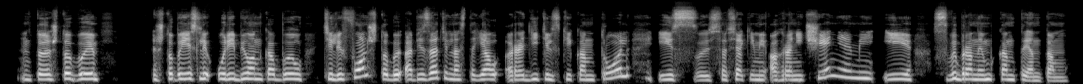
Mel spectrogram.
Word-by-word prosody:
Ну, 220 - -7
то 235 +2 +2
есть, 230 - +3
чтобы 250 0 +3 0.6
чтобы 245 +3 0
если 255 -1 +3
у 255 - +1
ребёнка 245 -1 +2
был 240 +1 0 0.2
телефон, 245 - +2
чтобы 235 - +1
обязательно 235 +1 0
стоял 230 +1 -1
родительский 220 +2 -2
контроль 260 - -1 0.3
и 225 +2 +1
с 200 -1 +2
со 205 +3 -4
всякими 215 -1 -2
ограничениями, 290 - 0
и 230 -1 +1 0.2
с - - +1
выбранным 240 -2 +2
контентом. 175 -7 -3
235 Hz, 135 wpm, -14 LUFS, 215-255 Hz, 0.6 s, есть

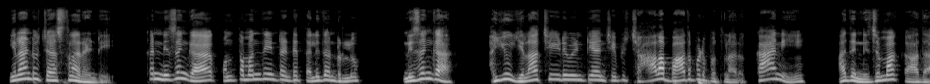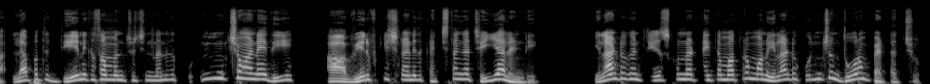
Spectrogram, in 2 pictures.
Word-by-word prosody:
ఇలాంటివి 250 +1 +3
చేస్తన్నారండి. 170 - +1 0.4
కానీ 255 0 0
నిజంగా 220 - +2 0.2
కొంతమందేంటంటే 215 +1 -1
తల్లిదండ్రులు 170 -1 -1 0.5
నిజంగా 235 +4 +4 0.5
అయ్యో! 210 +9 +2
ఇలా 190 +7 +3
చేయడమేంటి 220 -3 -2
అని 185 -3 -3
చెప్పి 180 +2 -5
చాలా 255 - +3
బాధపడిపోతున్నారు. 130 - -2 0.2
కానీ 205 - +1 0.5
అది 175 +1 +2
నిజమా? 180 - +2
కాదా? 115 0 -2 0.2
లేపోతే 185 +5 0 0.2
దేనికి 215 - +3
సంబంధించొచ్చిందనేది 200 -1 -2
కొంచెం 280 +4 +1
అనేది 210 -10 +2 0.5
ఆ - - +8 0.2
వెరిఫికేషననేది 210 - +1
ఖచ్చితంగా 245 - -1
చెయ్యాలండి. 140 - +2 0.6
ఇలాంటివి 250 - +5
గానీ 235 -5 -2
చేసుకున్నట్టయితే 215 +1 -2
మాత్రం 235 +5 -1
మనం 225 -6 +2
ఇలాంటివి 230 +2 0
కొంచెం 250 +5 -1
దూరం 245 +7 0
పెట్టచ్చు. 105 -8 -5
210 Hz, 115 wpm, -24 LUFS, 175-240 Hz, 0.6 s, ఆ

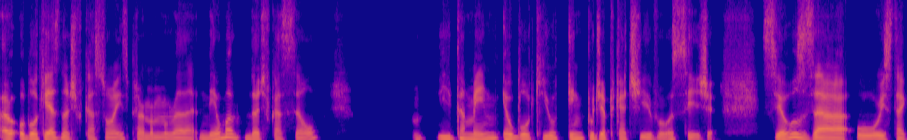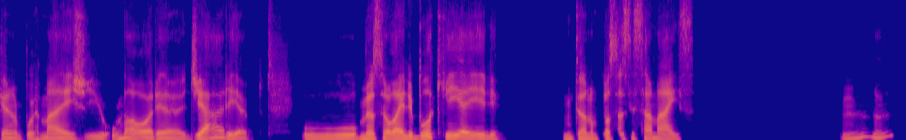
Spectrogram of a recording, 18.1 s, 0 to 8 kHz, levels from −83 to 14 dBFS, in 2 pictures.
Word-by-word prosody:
ah, - - +2
eu 135 - +2
bloqueei 130 +2 +3
as 155 - -1
notificações 115 -6 -4
pra 120 -3 -4
não 110 - -3
me 105 -1 -4
mandar 100 -2 -2
nenhuma 140 - 0
notificação, 120 -3 -3 1.1
hum, 130 - -9 0.2
e 130 0 0
também 135 +2 0
eu 130 -1 +2
bloqueio 125 +3 -1
o - - -2
tempo 135 -1 -2
de 125 - +3
aplicativo, 95 -7 -3
ou 110 - -2
seja, 90 -7 -3 0.5
se - - -3
eu 120 +3 +5
usar 115 - +4
o 105 -1 +1
Instagram 100 -2 -1
por 105 0 -4
mais 100 -1 +1
de 95 0 -2
1 145 +10 0
hora 100 -3 +1
diária, 120 - +2 0.5
o 115 +1 0
meu 130 0 +5
celular 130 -1 +4
ele 135 0 +3
bloqueia 165 +3 +3
ele, 120 -6 0 0.6
então 115 0 0
eu - - -2
não 120 - -3
posso 120 -1 -2
acessar 135 +4 -2
mais. 125 -4 0 1.5
Uhum. 180 - -6
120 Hz, 150 wpm, -24 LUFS, 105-135 Hz, 1.5 s, eu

